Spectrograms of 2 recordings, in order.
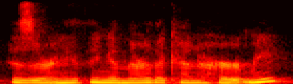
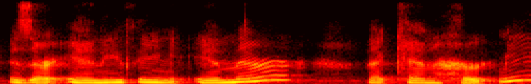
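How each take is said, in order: First: The question is said at a normal pace. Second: The question is said more slowly.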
